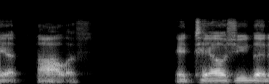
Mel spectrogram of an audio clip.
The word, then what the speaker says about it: aleph: Here it is written in English so that you can say it, aleph.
